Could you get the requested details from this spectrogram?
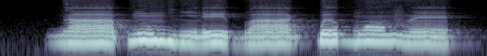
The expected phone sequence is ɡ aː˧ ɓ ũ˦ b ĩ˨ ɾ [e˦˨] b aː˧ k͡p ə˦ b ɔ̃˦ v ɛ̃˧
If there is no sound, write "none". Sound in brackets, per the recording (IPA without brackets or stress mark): e˦˨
